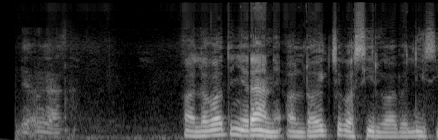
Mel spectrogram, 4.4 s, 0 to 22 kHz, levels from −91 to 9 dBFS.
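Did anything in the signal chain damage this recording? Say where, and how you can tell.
Yes. The damage throughout appears at the codec stage, likely Opus compression in its CELT music mode at a rate that fits about 24 kbps. Starved bands are refilled with folded or noisy content, so the speech sounds grainy and rough, though bandwidth stays full, reaching about 20.4 kHz.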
